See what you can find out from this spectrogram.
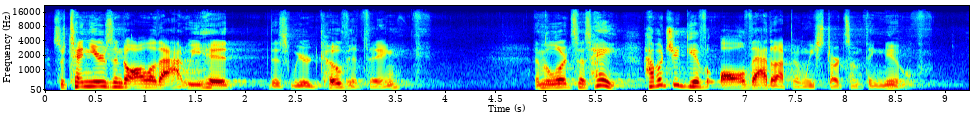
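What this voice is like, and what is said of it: Speaks with a noticeable accent. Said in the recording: “I've got a bad accent”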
